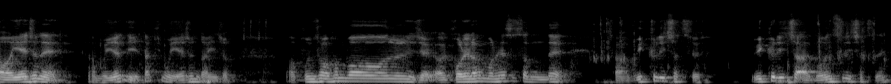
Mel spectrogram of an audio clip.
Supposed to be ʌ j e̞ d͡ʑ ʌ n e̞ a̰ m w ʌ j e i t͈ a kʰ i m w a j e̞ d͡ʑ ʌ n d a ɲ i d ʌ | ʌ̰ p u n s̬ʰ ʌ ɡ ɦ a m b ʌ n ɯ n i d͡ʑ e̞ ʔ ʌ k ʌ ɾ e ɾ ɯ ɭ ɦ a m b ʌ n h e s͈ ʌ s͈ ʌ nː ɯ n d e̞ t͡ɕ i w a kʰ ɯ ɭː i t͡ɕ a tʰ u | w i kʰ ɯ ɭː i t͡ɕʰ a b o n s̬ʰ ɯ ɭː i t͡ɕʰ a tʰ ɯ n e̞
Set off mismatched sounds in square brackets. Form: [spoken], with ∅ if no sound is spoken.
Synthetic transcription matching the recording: ʌ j e̞ d͡ʑ ʌ n e̞ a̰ m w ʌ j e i t͈ a kʰ i m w [ʌ] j e̞ d͡ʑ ʌ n d a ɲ i [d͡ʑ] ʌ | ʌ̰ p u n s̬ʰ ʌ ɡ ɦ a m b ʌ n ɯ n i d͡ʑ e̞ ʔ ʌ k ʌ ɾ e ɾ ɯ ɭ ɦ a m b ʌ n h e s͈ ʌ s͈ ʌ nː ɯ n d e̞ t͡ɕ [a] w [i] kʰ ɯ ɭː i [t͡ɕʰ] a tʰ [ɯ] | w i kʰ ɯ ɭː i t͡ɕʰ a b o n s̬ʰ ɯ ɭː i t͡ɕʰ a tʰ ɯ n e̞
